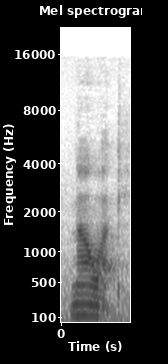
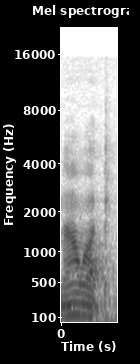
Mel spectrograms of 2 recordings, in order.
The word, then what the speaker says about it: Nahuatl: but practice it because some people are get lazy and they just say not with just a solid t at the end and not pronouncing that tl the spanish didn't have that sound in their language so they utilized two of their letters to represent that t and the l but you have to start looking at that as not two separate sounds it's just one in and now what it's one sound so um the first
